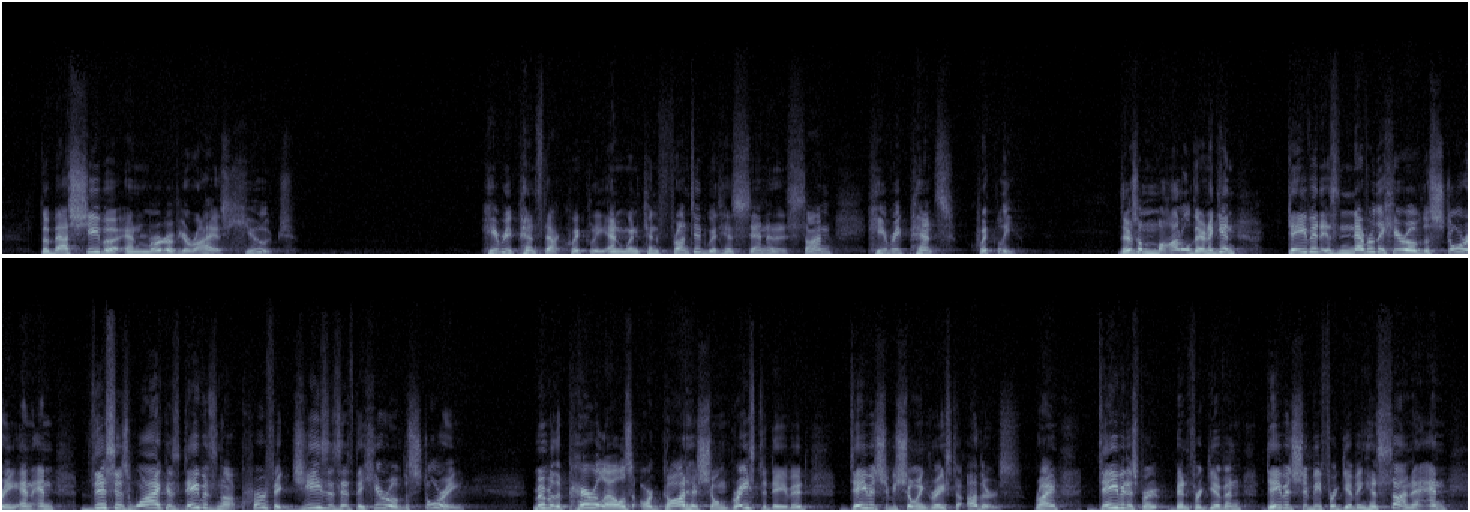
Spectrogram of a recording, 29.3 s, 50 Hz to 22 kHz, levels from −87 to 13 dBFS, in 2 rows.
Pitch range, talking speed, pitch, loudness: 190-270 Hz, 175 wpm, 220 Hz, -26 LUFS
